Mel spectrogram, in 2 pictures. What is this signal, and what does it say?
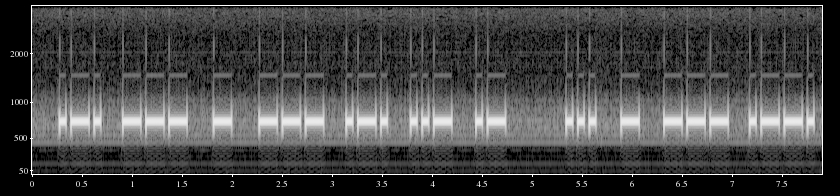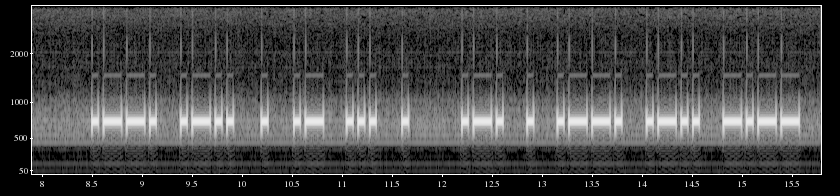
Morse code, heard as a keyed tone, about 21 wpm, spaced as for 18 wpm, 740 Hz. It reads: ROTORUA STOP PLEASE REPLY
